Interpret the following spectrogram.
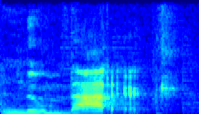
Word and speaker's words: pneumatic: Next, we have pneumatic. And yes, this is spelled pretty differently than it's pronounced, but that's American English for you.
